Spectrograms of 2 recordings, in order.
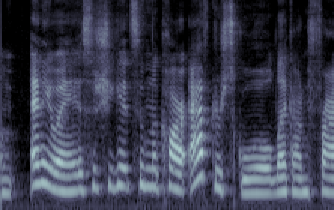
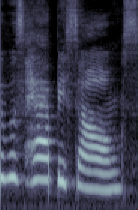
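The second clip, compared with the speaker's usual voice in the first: put-on slow, high child's voice with country drawl; 7 semitones higher than usual. Retelling what a young daughter said in the car: imitating daughter Lila with an accent. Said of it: "I keep giving her an accent".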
